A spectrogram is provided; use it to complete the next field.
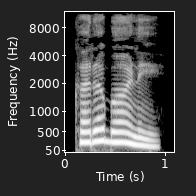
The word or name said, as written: ಕಿರುಬಲ್ಲಿ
